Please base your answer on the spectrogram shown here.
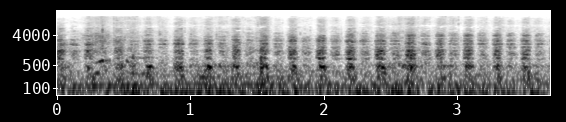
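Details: Rottweiler from the Gervi breeding kennel in Vietnam, one of the champion pair Bruno and Melsee, panting steadily in quick, breathy rhythmic puffs, roughly two per second, with faint music in the background.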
